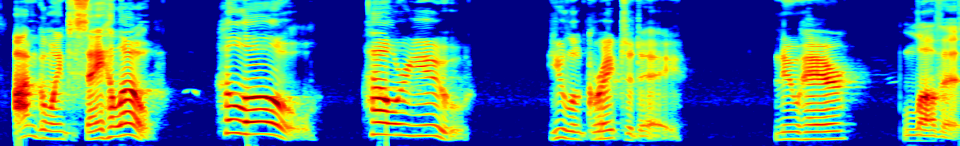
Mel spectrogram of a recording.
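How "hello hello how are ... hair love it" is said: bland, generic sing-song voice with "hello" stretched.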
